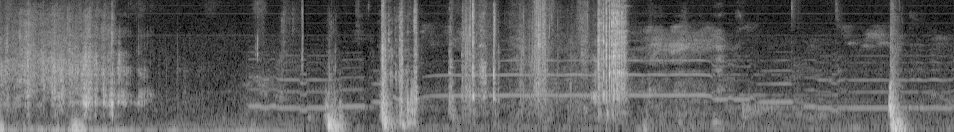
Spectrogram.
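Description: A car arrives nearby: a power window whirs, and several loud, sharp door thumps and clunks stand out over a low engine hum. No one speaks.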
